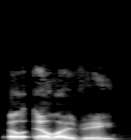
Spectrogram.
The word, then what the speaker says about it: LIV: there was a party I think you pronounced it Liv is that is that correct guys livv that's accurate all right good dougen probably's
